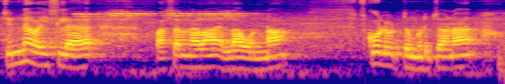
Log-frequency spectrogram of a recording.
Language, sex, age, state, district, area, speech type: Tamil, male, 18-30, Tamil Nadu, Namakkal, rural, spontaneous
